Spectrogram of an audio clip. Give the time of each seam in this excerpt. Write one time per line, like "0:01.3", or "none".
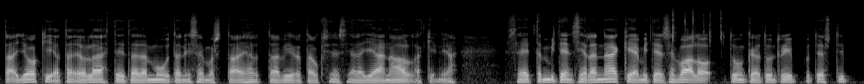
none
